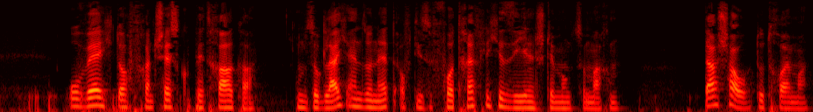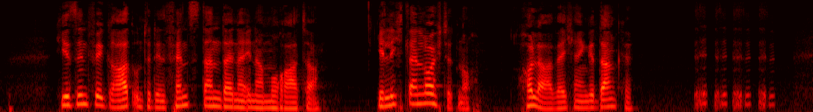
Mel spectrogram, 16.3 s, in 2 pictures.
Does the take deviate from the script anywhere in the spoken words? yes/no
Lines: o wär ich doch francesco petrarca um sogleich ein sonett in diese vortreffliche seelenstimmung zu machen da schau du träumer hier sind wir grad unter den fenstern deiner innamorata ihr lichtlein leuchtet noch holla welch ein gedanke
yes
